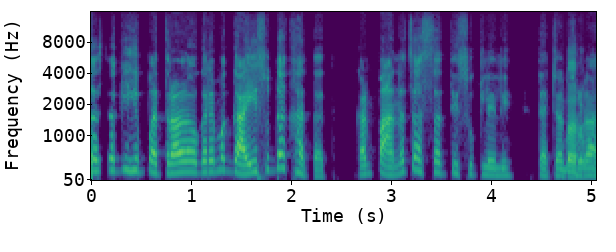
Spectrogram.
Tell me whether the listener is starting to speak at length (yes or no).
no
